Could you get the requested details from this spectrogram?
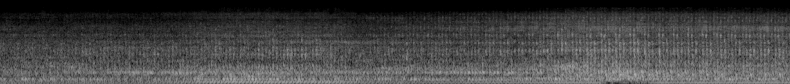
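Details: Peugeot 406 2.2 HDi diesel idling on a freezing morning right after swapping the leaking high-pressure (R70) fuel pump, first start after priming; even diesel idle with a steady tick-over, no stumbling or misfire, engine sounds healthy.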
